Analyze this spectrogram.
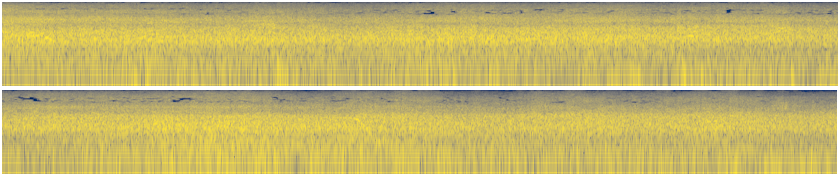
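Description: Steady wash of ocean surf mixed with wind buffeting the microphone.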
